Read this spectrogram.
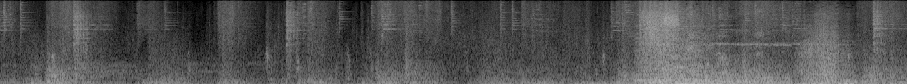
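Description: Magic spells burst and crackle in a game battle.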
